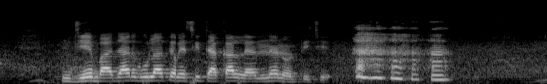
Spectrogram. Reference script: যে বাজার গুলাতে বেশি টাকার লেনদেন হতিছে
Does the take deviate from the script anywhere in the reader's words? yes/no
no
